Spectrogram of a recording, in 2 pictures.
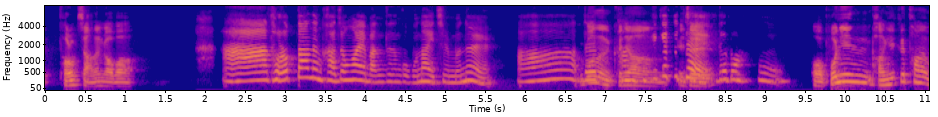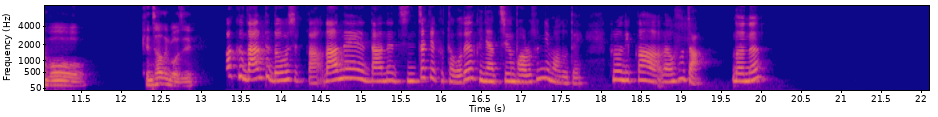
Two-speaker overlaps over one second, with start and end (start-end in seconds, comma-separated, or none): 6.6-8.4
